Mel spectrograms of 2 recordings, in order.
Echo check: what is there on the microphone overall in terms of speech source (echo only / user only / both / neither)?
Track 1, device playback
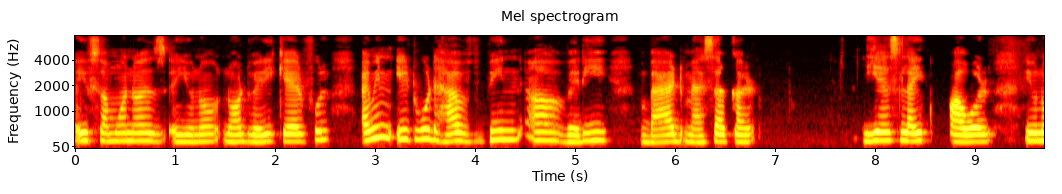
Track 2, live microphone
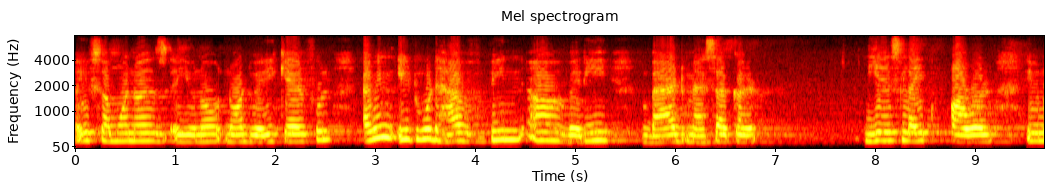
echo only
